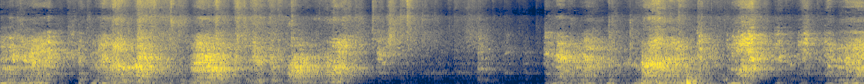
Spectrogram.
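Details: Red female Siberian Husky giving a run of loud, harmonic, talking-style vocal bursts about once a second, with a quiet gap in the middle before the bursts resume, strong and close.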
